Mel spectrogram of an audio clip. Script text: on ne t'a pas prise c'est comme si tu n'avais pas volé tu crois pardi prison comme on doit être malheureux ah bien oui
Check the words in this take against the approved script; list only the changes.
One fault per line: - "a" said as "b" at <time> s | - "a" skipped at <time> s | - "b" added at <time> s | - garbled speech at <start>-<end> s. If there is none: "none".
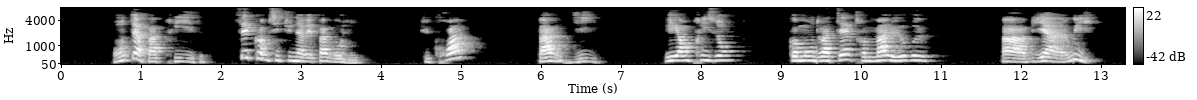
- "et en" added at 7.5 s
